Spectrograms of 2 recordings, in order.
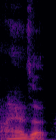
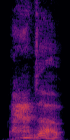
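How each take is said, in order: First: Slightly raised pitch, no yell; retold compliant echo. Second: Very high mock cop yell; imitating officer's command. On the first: Suspect answering the cop's order, mild retold echo. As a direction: echo the order back without shouting. His own compliant reply to officer. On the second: Cop repeating order to suspect, high imitated yell. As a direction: mimic the cop's strained high order.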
